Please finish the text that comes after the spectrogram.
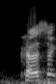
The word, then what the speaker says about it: Kralizak: Kralizak, is that how you say that? Kralizak? Yeah, Kralizak, yeah, he goes down in that Kodiak.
